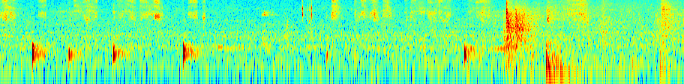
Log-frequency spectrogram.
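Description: A teacher writing out a calendar reasoning question on a board during a class: sharp tapping strokes in a loose rhythm, followed by scraping, rubbing marks toward the end.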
